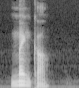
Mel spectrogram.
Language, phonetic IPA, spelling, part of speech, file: Polish, [ˈmɛ̃ŋka], męka, noun, Pl-męka.ogg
